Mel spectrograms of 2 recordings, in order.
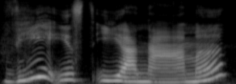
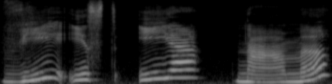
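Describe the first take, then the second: First: Slow, clear German question; teacher modelling aloud; slow voiced demo. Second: Slow whispered repeat; whispered model for learners. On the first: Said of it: "Por exemplo". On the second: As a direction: whisper it slowly for students to copy. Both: Shown as a demonstration.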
